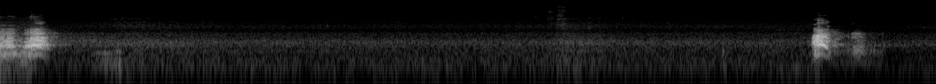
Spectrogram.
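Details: Barking from German Shepherd Strike during a dog training and socializing session with Leonidas in Queens, New York; one sharp bark opens, a long hush follows, then a quick double bark.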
